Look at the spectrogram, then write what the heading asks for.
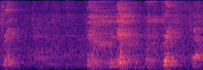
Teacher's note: And like the big majority of compound nouns, it has the stronger element first. So we put the stress on the first element and we say brake pad.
